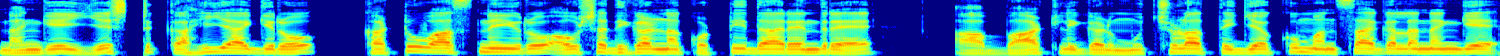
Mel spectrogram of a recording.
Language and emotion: Kannada, disgusted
